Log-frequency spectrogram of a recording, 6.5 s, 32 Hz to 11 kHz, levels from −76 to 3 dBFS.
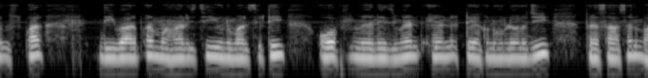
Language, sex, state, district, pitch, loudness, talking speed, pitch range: Hindi, male, Chhattisgarh, Bilaspur, 155 Hz, -22 LUFS, 120 wpm, 150-170 Hz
